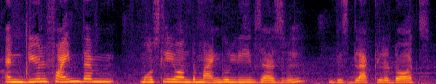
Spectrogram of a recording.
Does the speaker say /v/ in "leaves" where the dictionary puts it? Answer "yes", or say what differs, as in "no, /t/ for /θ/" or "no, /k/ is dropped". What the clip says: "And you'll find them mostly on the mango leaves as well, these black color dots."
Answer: yes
